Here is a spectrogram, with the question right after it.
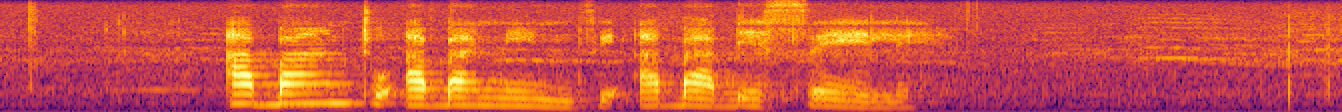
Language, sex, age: Xhosa, female, 26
